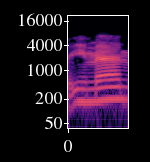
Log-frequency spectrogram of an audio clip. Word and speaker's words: Aiman: My name is Aiman. I know it's spelled like Aiman, but the Arabic for Iman means faith.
